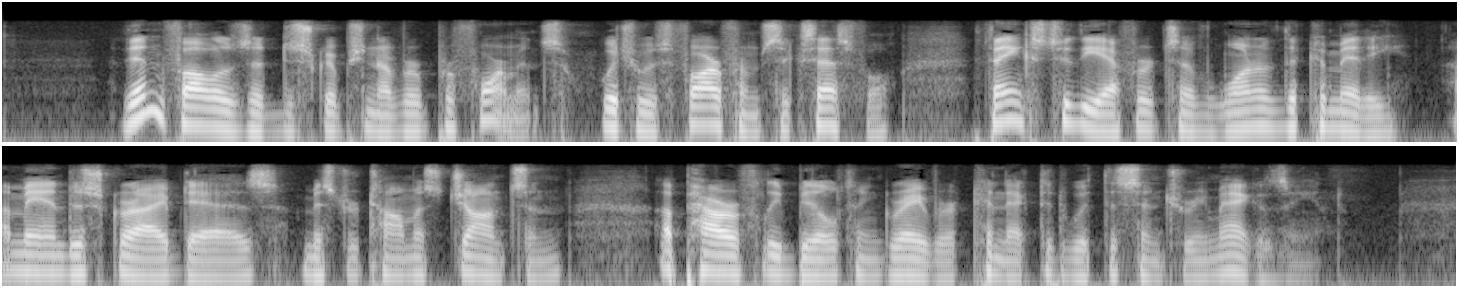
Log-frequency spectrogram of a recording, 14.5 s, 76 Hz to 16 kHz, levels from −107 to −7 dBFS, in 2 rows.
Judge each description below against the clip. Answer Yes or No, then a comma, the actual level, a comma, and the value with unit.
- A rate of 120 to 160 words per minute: Yes, average, 155 wpm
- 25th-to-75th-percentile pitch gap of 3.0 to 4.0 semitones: Yes, average, 3.5 semitones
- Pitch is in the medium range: No, low, 115 Hz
